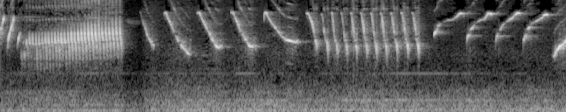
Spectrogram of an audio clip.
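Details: Canary in breeding condition, singing to make other birds join in: an opening harsh buzzy burst, then a series of sweeping downslurred whistles, a rapid trill and further quick upslurred notes.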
